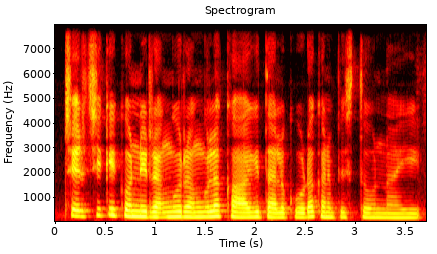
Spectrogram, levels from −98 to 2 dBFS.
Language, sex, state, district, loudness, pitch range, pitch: Telugu, female, Telangana, Hyderabad, -17 LUFS, 185-220 Hz, 200 Hz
